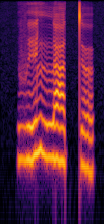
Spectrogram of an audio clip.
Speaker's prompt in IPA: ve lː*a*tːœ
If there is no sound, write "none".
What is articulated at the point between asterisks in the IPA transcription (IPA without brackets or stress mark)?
a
